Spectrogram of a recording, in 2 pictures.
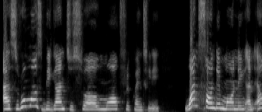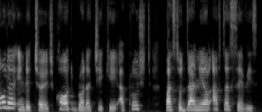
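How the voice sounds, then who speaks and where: A woman telling a dramatic scripted story with expressive, deliberate phrasing. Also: on the high side, dry recording. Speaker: storyteller and channel host.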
